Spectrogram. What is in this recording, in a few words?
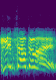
enemy detected, speech cze, mood high; War Thunder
